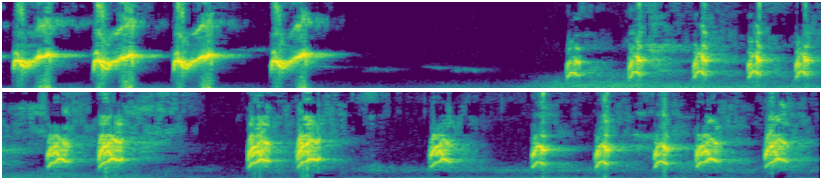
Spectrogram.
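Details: Long-tailed shrike mimicking other birds: four loud, clear chirps, a pause, then a looser stream of softer, two-toned squeaky notes.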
